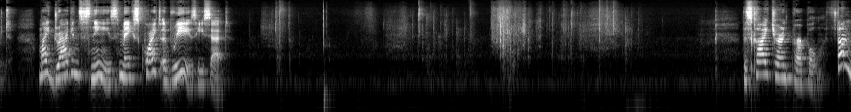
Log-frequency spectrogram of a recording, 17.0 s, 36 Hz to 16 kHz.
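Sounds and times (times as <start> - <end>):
page turning swish: 5.2 - 5.9, 7.2 - 12.9
book rustling: 5.2 - 13.0.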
